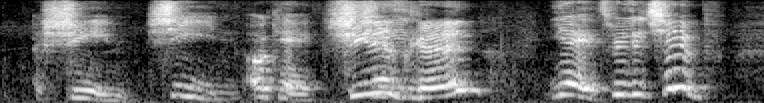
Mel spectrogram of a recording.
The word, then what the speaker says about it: Shein: How do you pronounce it? Shein? Shein, okay.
